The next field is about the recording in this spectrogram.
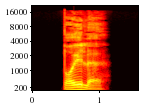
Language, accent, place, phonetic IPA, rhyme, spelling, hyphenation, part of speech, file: German, Germany, Berlin, [ˈbɔɪ̯lə], -ɔɪ̯lə, Beule, Beu‧le, noun, De-Beule.ogg
- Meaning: 1. any large, roundish swelling on the body, e.g. a bump on the forehead or a bubo 2. bump, dent (deformation on a surface, be it outward or inward)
